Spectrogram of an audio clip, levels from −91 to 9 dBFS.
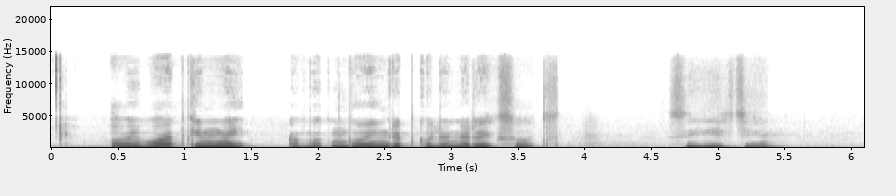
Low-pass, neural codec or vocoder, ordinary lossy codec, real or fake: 14.4 kHz; codec, 32 kHz, 1.9 kbps, SNAC; none; fake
